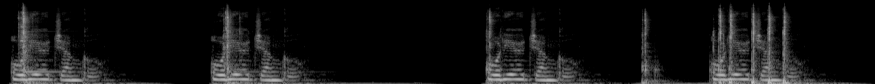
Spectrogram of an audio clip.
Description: rotary switch

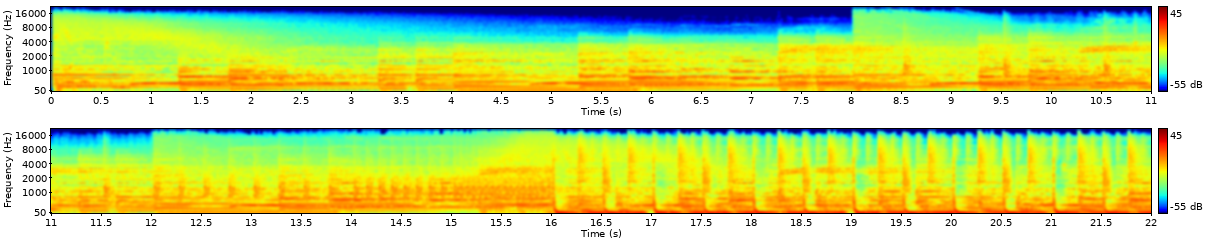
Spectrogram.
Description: deep house

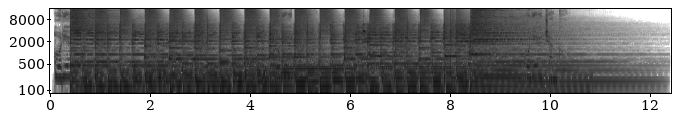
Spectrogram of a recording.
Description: indie lite rock ident

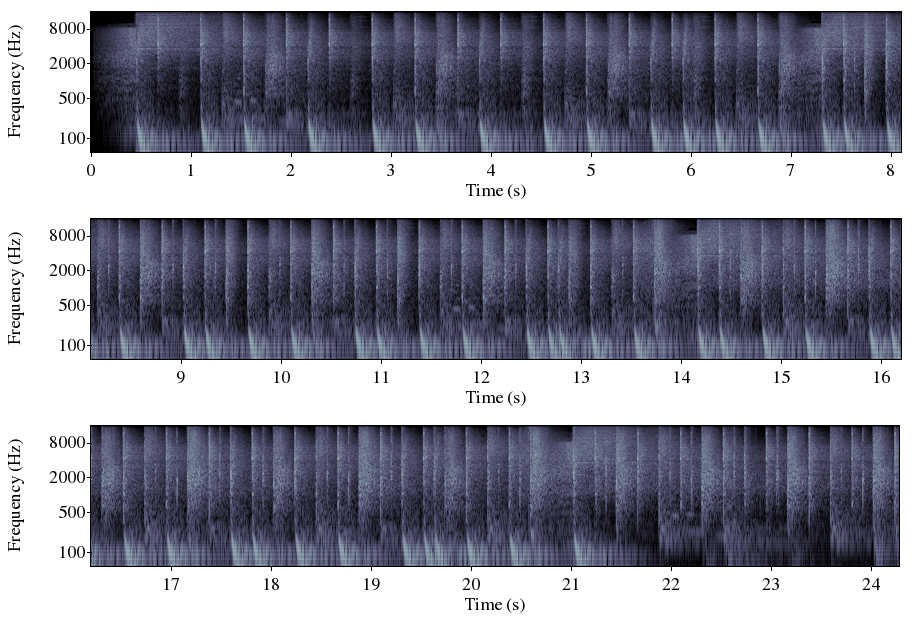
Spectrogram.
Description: percussion drum on

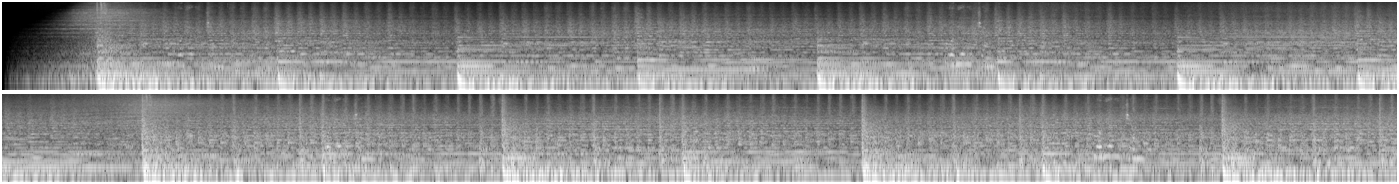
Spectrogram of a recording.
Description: heroic

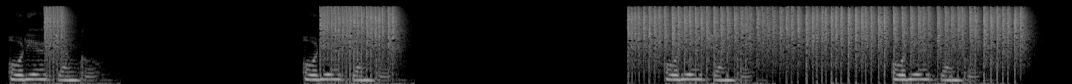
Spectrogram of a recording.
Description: electroshock discharge

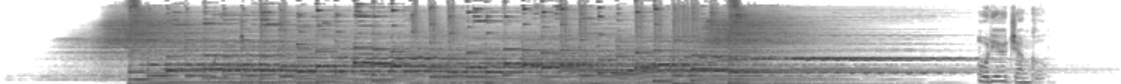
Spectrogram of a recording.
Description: gothic vampire stinger

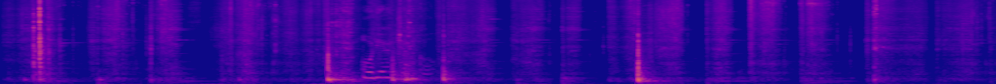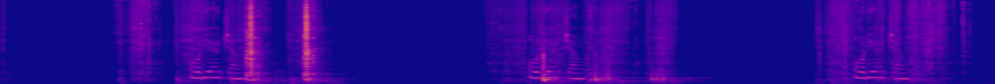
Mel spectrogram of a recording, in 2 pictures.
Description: stove inside cleaning with brush

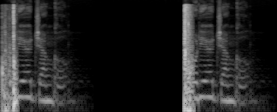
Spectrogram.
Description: car door

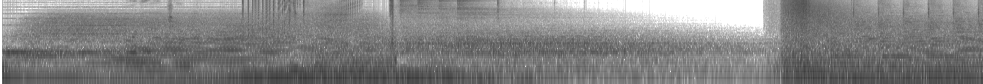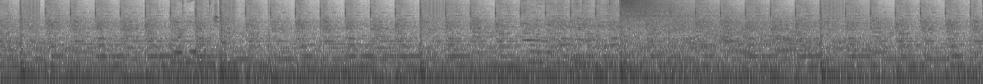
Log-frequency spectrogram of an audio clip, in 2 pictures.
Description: blockbuster trailer

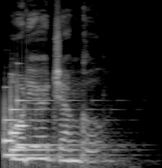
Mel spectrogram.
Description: website discrete reveal

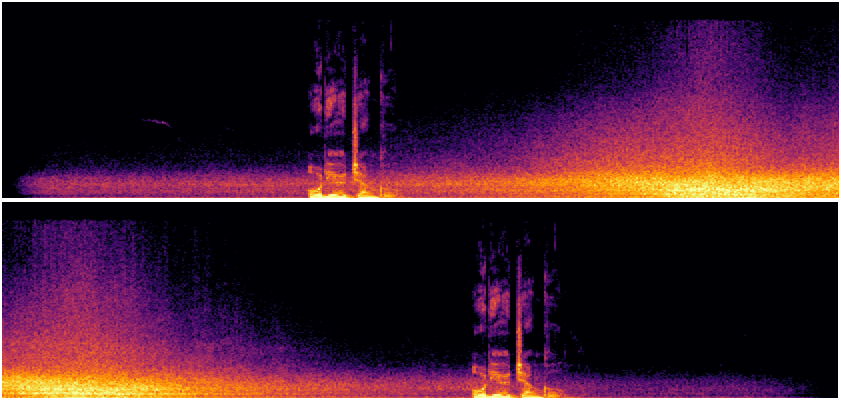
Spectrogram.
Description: transportation car double drive by medium speed

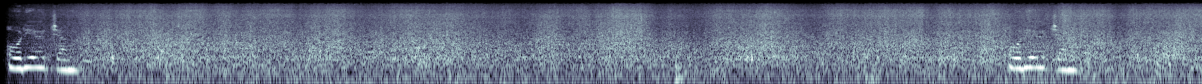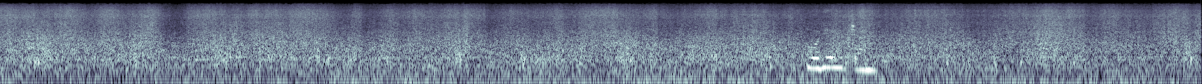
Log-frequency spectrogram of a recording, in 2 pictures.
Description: aircraft carrier bow cutting through water; sound ideas

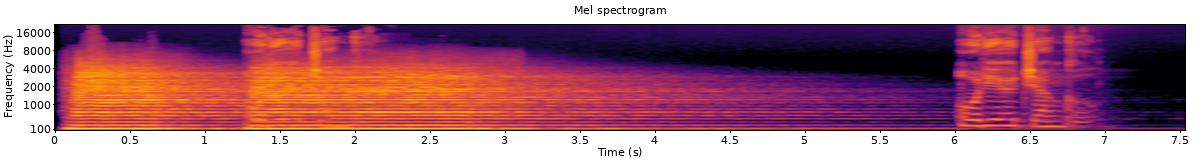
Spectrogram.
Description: ship horn

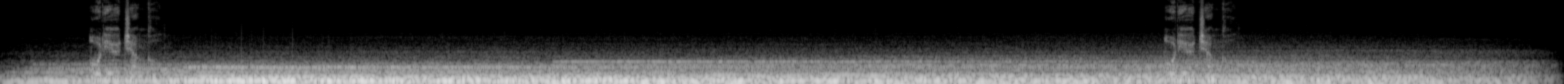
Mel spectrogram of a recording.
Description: mysterious ambient

